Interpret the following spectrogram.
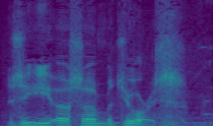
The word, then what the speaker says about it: g Ursa Majoris: And we take these to G Ursa Majoris. And yes, I did pronounce that right. It's not 11, it's G.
